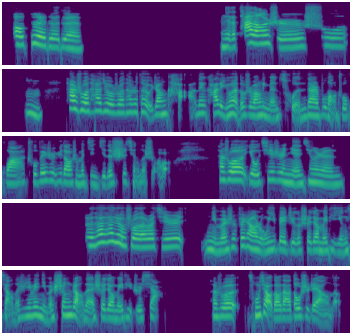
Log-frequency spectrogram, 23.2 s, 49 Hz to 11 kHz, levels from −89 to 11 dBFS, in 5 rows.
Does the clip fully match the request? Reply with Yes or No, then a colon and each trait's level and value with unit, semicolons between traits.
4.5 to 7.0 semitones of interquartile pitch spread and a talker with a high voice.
Yes: average, 4.9 semitones; high, 220 Hz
